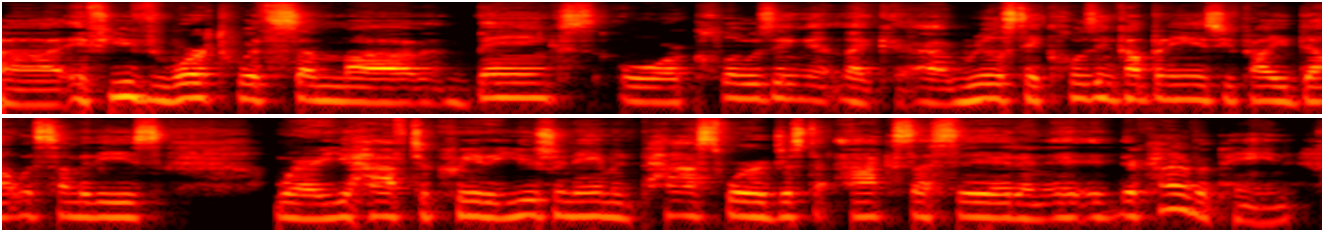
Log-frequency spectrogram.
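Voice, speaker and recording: With hardly any pauses, a man speaks in a fairly high, somewhat breathy voice with monotone, flat intonation. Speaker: cybersecurity consultant presenting a webinar. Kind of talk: webinar presentation. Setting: online webinar. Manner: fast.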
